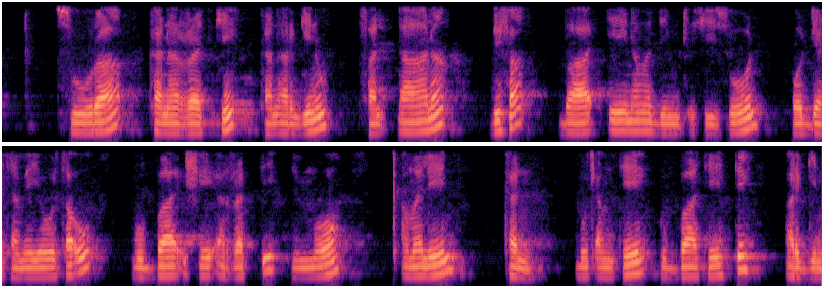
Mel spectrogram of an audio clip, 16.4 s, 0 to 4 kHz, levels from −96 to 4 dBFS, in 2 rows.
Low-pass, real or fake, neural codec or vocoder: 3.6 kHz; real; none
